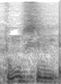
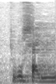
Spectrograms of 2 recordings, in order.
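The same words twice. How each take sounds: First: Chúng sinh with a plain "inh" vowel, said in passing; the monk tells listeners chúng sinh is taken as wrong, said plainly. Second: Chúng sanh with an open southern "anh" vowel, pitched higher; mock the insistence on Chúng sanh, voice raised. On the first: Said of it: "chúng sinh là sai gì phải không". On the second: The monk mimics southerners insisting on Chúng sanh, raised pitch. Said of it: "Chúng sanh mới đúng chứ". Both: Shown as a demonstration.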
